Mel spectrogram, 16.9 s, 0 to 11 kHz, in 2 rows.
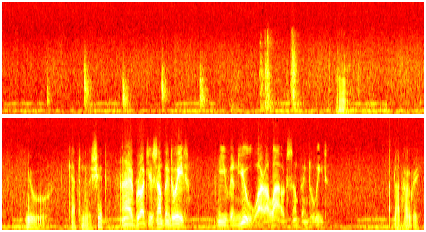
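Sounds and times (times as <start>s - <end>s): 
steady low mechanical hum: 0.0s - 16.8s
firm knocks on a ship's cabin door: 0.9s - 4.2s
speech: 10.4s - 15.0s.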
